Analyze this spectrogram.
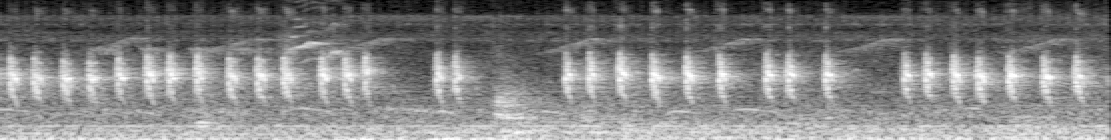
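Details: Yellow-vented bulbul calling: bursts of quick, bright chirps repeated in rapid runs, with short pauses between runs and a brief lower rustle midway; faint vehicle-like rumble in the background.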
